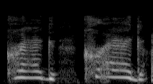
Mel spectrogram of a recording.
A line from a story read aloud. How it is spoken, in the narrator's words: screeched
